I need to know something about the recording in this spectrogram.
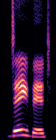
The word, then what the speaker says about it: D4vd: D-2 D4 VD the musical artist D4 VD pronounced David is a completely separate topic.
